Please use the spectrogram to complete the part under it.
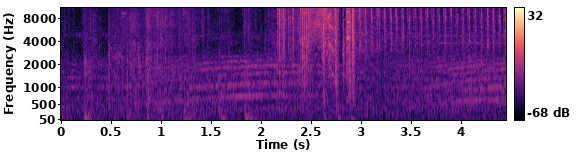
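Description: Footsteps thud on a hard roof.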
